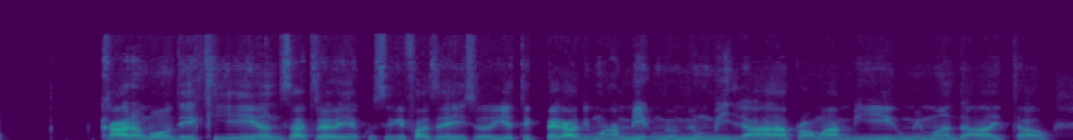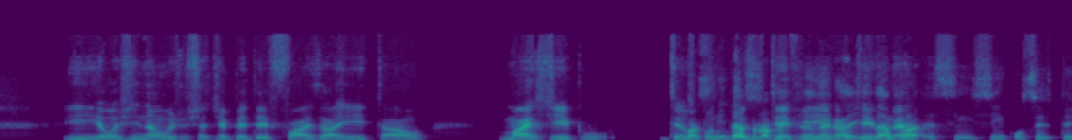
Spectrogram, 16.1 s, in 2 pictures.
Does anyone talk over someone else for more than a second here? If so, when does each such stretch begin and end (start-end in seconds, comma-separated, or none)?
13.1-15.0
